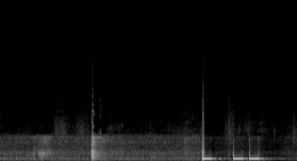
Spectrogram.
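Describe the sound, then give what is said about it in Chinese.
Telephone keypad tones from pressing the star key: after a faint click, a louder click brings a short electronic beep, followed by two more quick beeps in a row, clear with no talking. “那我们就告诉在线上的朋友，如果您有问题的话，您可以按星号键，您按星号键，您就会被接听到我们的现场啊，请您按星号键。”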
